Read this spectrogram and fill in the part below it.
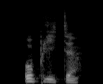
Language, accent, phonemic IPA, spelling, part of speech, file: French, France, /ɔ.plit/, hoplite, noun, LL-Q150 (fra)-hoplite.wav
- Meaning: hoplite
